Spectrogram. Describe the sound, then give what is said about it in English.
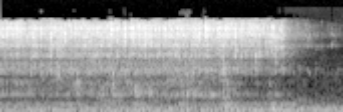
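Water splashes in a bathroom sink as a man splashes it onto his face, a steady loud rushing hiss that cuts off abruptly near the end. “leans into his sink and splashes water on his face”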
